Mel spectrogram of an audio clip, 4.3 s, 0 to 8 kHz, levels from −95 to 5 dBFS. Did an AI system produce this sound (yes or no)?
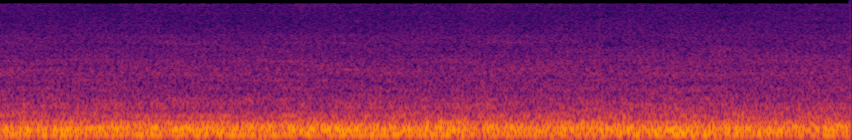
yes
